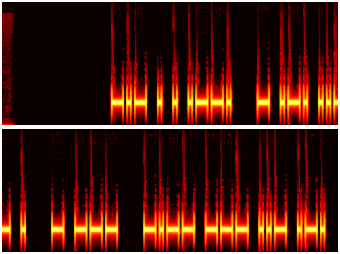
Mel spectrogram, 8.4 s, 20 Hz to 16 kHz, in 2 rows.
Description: Morse code, heard as a keyed tone, about 25 wpm, 700 Hz. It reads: KEEP TRUE TO YOUR
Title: Sentences from Top 1000 Words - Review Part 3 - 25wpm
